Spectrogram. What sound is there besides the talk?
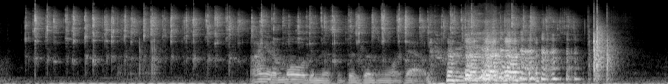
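dice being rolled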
